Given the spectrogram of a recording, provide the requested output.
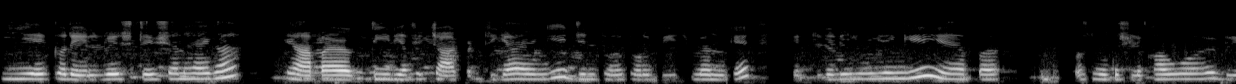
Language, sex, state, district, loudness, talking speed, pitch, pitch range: Hindi, female, Bihar, Jamui, -17 LUFS, 130 wpm, 240 Hz, 225-265 Hz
